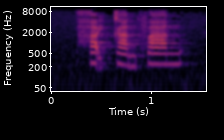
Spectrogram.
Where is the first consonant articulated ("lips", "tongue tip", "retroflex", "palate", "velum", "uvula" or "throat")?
throat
